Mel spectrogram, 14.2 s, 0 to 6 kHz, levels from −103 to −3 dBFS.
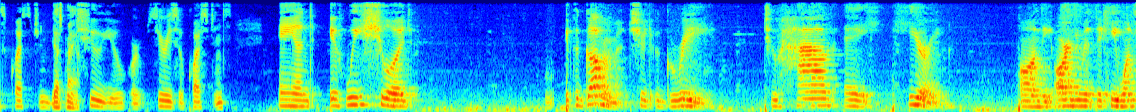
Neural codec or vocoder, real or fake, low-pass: none; real; 5.4 kHz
